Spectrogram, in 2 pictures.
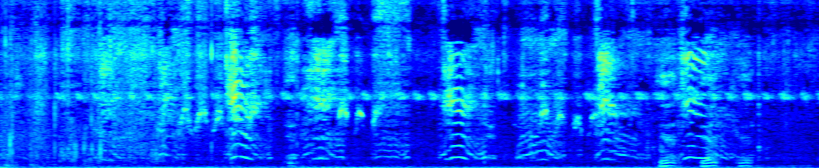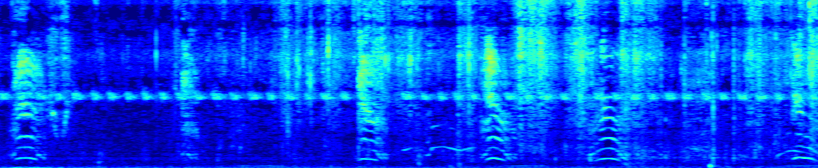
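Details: Newborn kittens and their mother cat asking for help: many short, arched mews repeated in quick irregular bursts over a steady low rumbling background with some rustling.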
